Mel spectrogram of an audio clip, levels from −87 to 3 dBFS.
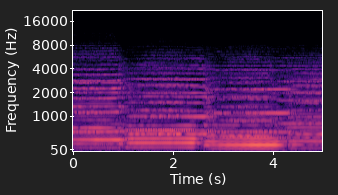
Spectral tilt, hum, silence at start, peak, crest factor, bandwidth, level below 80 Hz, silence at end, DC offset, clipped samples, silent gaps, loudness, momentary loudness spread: -6.5 dB/octave; none; 0 s; -16 dBFS; 14 dB; 8.4 kHz; -66 dBFS; 0 s; under 0.1%; under 0.1%; none; -31 LUFS; 7 LU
